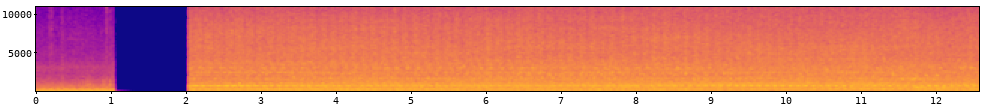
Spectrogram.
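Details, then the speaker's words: 1972 Mercedes 280 SE 4.5 V8, warmed up after a drive: smooth, even idle holding steady with no knocks or misses; normal healthy idle. "now it's warmed up a little bit you can hear it just idles like normal"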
